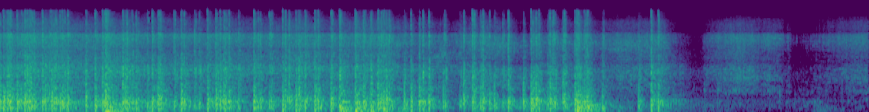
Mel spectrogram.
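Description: Fireworks display: a dense barrage of bangs and crackling that thins out and stops about six and a half seconds in, leaving a low hiss.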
